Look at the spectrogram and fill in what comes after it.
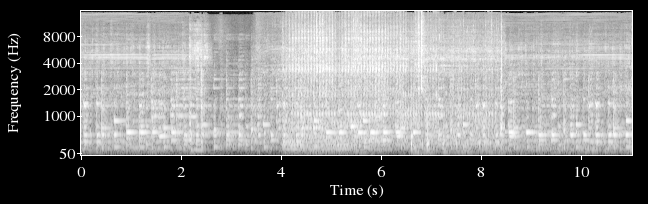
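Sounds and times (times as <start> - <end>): toy crane motor whirring: 3.5 - 8.6.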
